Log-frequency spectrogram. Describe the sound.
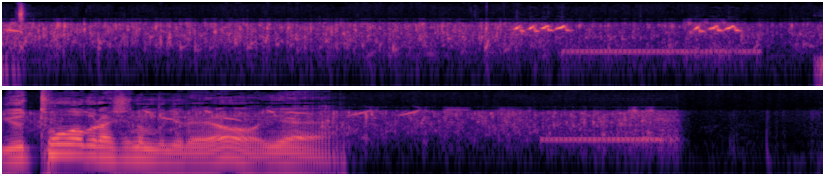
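A few quick dialing beeps, then a steady low ringing tone sounds twice through a hiss of line noise, with a man briefly talking between the rings, as a phone call is placed to a listener and does not connect.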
